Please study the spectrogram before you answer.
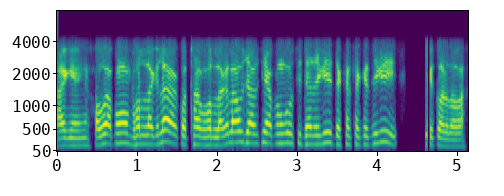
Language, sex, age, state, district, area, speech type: Odia, male, 45-60, Odisha, Boudh, rural, conversation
